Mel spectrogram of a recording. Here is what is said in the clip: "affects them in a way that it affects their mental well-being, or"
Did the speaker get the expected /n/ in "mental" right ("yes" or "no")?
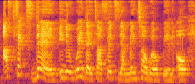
yes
